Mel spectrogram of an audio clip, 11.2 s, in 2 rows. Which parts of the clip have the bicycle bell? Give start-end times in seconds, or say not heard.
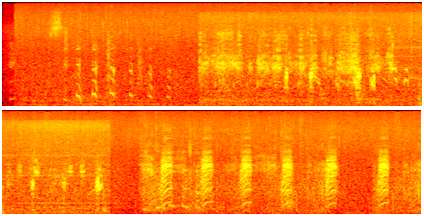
not heard.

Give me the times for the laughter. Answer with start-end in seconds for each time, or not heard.
0.6-2.2, 6.9-8.4.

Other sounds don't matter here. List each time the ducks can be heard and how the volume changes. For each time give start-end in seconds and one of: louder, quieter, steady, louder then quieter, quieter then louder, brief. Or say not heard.
2.6-11.1 steady.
